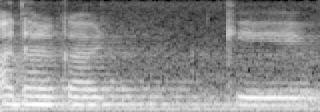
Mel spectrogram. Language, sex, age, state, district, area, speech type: Gujarati, female, 18-30, Gujarat, Surat, rural, spontaneous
